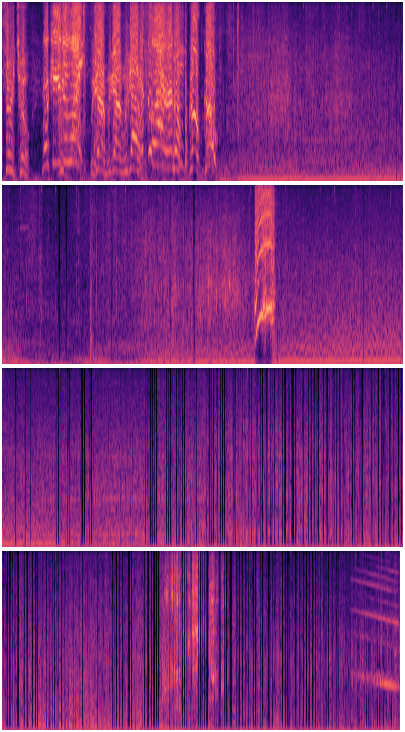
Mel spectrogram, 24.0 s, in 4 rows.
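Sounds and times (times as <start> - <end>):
car engine accelerating: 0.0 - 24.0
short rising whoop: 9.8 - 10.2, 23.2 - 24.0.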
